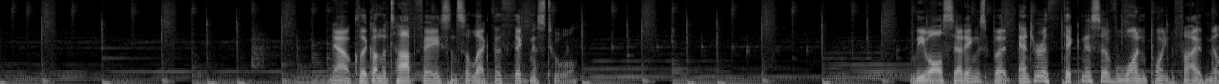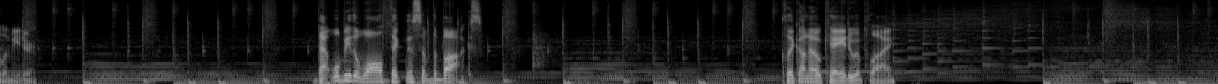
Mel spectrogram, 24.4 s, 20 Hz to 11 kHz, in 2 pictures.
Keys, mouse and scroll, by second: 2.3-3.7 drag, 4.2 click, 8.1 click, 10.0 1, 10.8 ,, 11.4 5, 12.3 click, 21.9 click.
